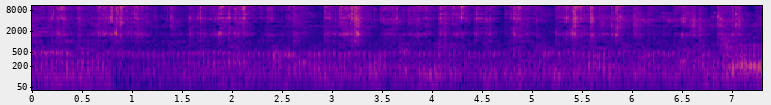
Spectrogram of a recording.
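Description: Steel nunchaku spun in wrist rolls, its chain rattling and clinking in quick, irregular clicks.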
